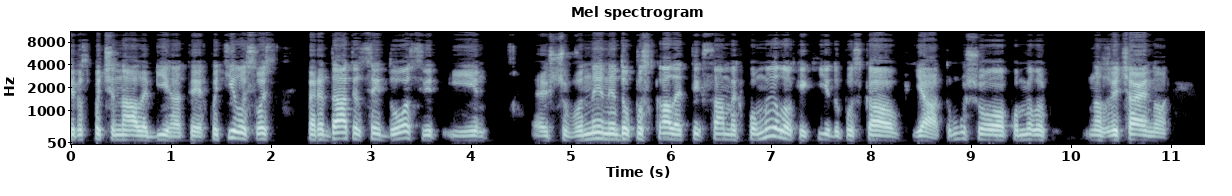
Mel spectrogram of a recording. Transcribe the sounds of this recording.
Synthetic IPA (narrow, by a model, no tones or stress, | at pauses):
ɾɔspɔt͡ʃɪnɑlˠɪbʲiɦɐt̪ɪxɔtʲilˠɔsʲɔsʲ | peɾed̪ɑt̪ɪt̪sɛjd̪ɔsʲʋʲid̪̚i | ʃt͡ʃɔbʋɔnɪnɛd̪ɔpʊskɑlˠɪt̪ɪxsɑmɪxpɔmɪlˠɔkjɐkʲijd̪ɔpʊskɑwjɑt̪ɔmuʃt͡ʃɔpɔmɪlˠɔk̚ | nɐd̪zʋɪt͡ʃɑjnɔ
